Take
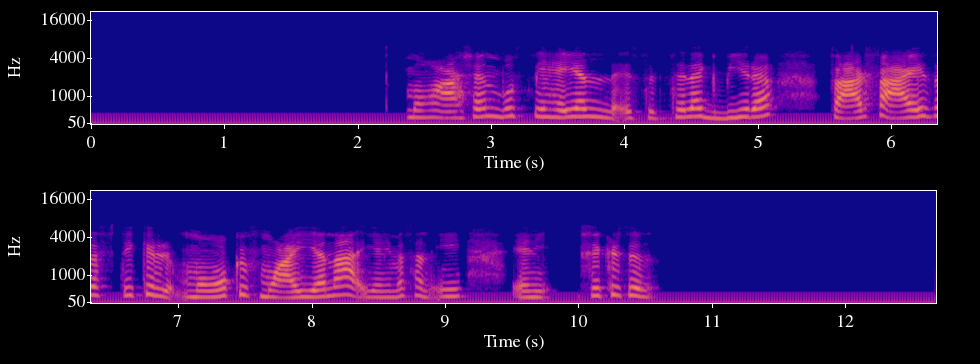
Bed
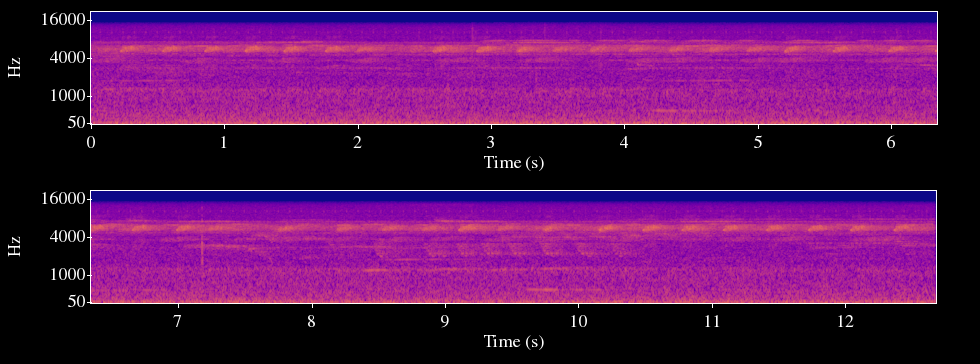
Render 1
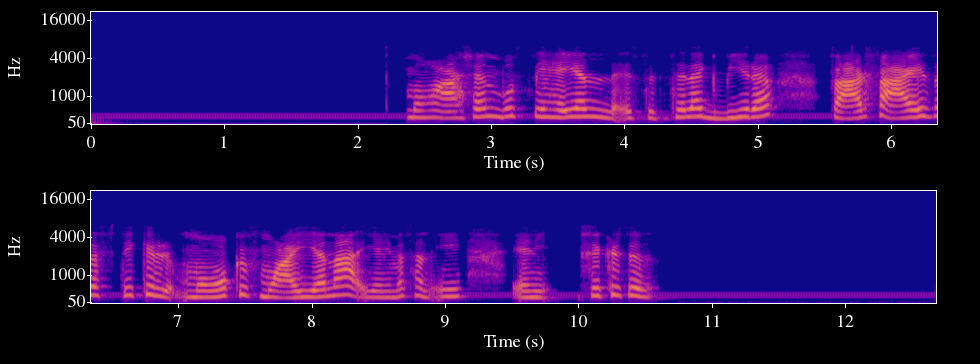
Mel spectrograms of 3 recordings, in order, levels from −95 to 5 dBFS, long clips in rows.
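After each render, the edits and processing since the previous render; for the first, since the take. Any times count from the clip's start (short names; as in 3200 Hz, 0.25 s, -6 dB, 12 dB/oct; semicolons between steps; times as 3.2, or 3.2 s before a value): de-hum 50 Hz, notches 4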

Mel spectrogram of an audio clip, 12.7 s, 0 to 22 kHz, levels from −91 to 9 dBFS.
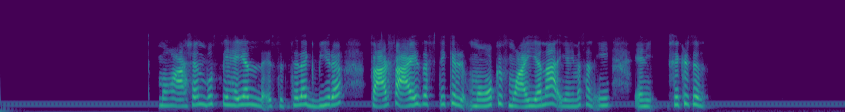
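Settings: gain +5.5 dB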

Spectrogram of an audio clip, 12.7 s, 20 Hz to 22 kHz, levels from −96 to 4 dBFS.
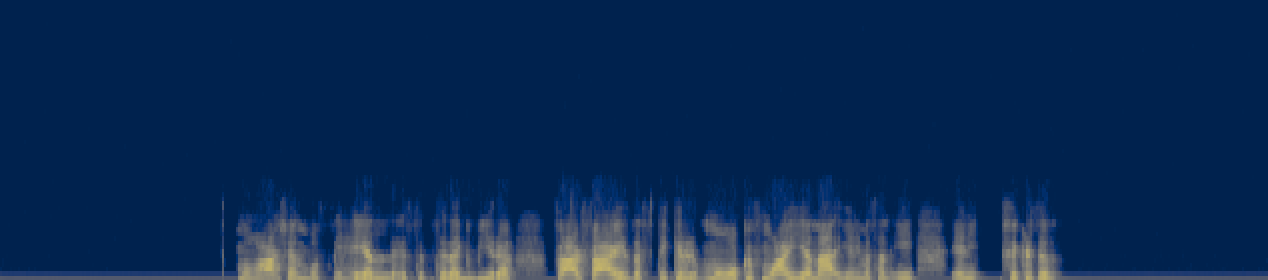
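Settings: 2.74–3.55 fade out, to -14 dB; 4.75–5.63 robotiser 301 Hz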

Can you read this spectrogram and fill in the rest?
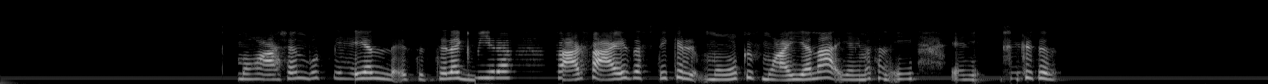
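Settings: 4.41–4.9 bell 3700 Hz +14.5 dB 1.5 oct; 6.92–7.8 bell 830 Hz -12.5 dB 0.6 oct; 8.59–10.25 negative-ratio compressor -33 dBFS, ratio -0.5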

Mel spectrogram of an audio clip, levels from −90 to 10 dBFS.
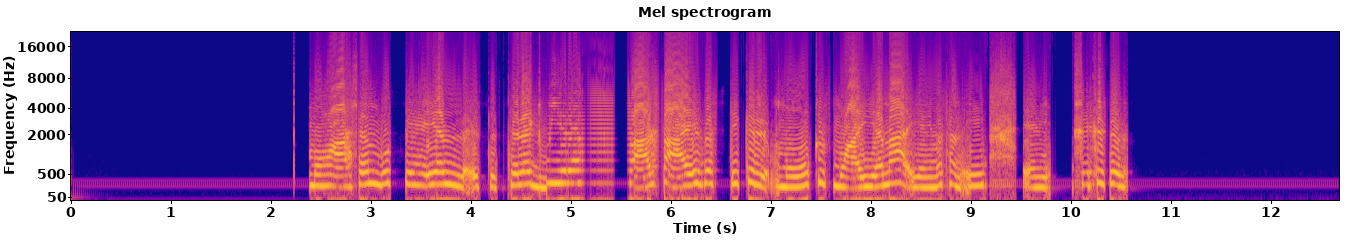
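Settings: sample leveller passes 5; maximiser +19 dB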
